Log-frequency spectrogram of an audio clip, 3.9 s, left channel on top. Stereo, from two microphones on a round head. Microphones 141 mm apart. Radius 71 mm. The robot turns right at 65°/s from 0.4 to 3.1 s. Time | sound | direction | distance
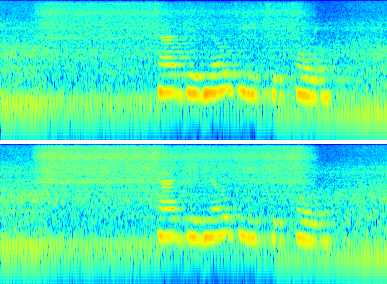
1.5 | a woman speaking | 90° right | 4 m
